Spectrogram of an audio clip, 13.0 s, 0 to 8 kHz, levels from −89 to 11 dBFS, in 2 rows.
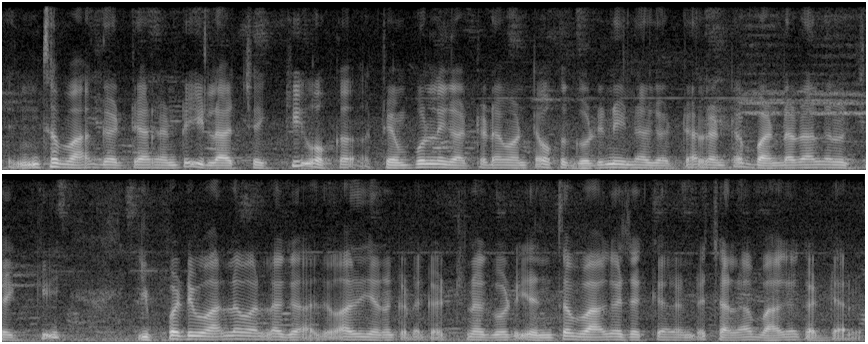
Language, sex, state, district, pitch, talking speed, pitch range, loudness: Telugu, female, Telangana, Nalgonda, 125 Hz, 150 wpm, 120-135 Hz, -20 LUFS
